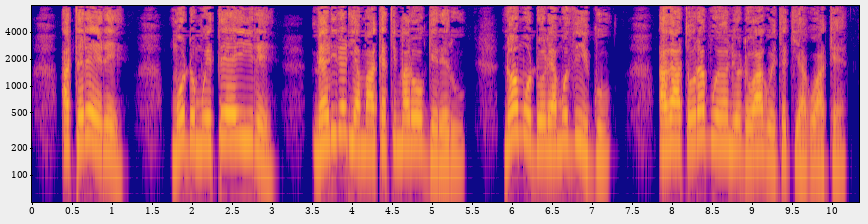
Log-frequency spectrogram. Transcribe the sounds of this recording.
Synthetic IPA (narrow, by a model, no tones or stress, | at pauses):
ateɾeːɾe | moːndomweteiɾe | mɛːɾiɾeɾiamakɛtimaɾoɡeɾeɾu | nɔmoːndoːɾeamoðiːɡo | aɣatoːɾaβwɔjɔneodowaːɣwetekiaɣwakɛ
